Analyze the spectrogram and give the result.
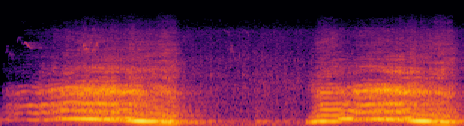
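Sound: big cat roaring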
